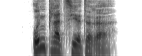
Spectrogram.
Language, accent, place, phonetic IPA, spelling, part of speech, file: German, Germany, Berlin, [ˈʊnplaˌt͡siːɐ̯təʁə], unplatziertere, adjective, De-unplatziertere.ogg
- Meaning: inflection of unplatziert: 1. strong/mixed nominative/accusative feminine singular comparative degree 2. strong nominative/accusative plural comparative degree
